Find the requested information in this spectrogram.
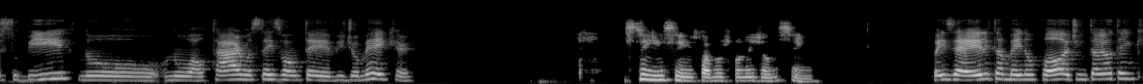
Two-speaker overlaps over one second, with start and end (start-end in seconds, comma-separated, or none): none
